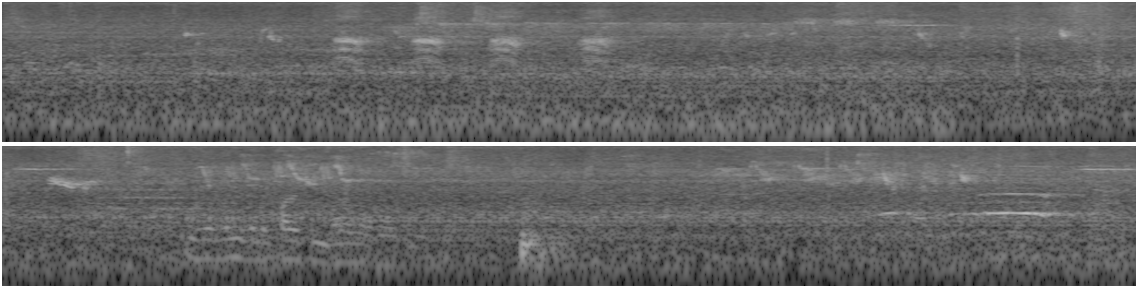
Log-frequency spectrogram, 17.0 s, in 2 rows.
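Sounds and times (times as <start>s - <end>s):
outdoor background noise: 0.0s - 17.0s
bird harsh calls: 2.0s - 7.2s.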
